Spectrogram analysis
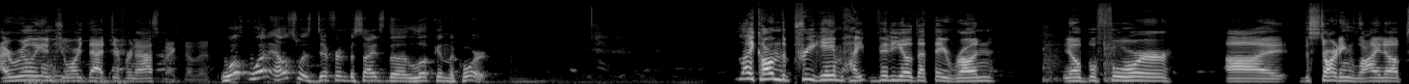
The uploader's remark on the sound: come to you LIVE from the DNVR Bar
